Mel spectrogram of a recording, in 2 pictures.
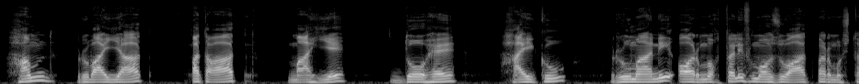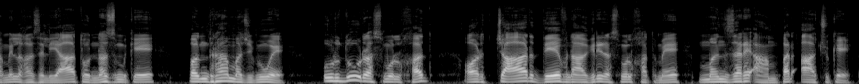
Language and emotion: Urdu, neutral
